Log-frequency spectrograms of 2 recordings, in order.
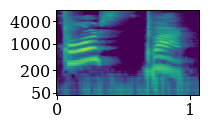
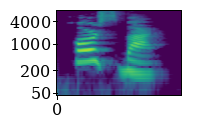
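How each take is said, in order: First: Horseback pitched higher as the call. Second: Horseback dropped lower as the answer. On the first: Teacher calling horseback high for the class. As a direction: horseback sung up high first. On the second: Teacher answering horseback low for the class. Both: Shown as a demonstration. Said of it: "this is a two syllable word".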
